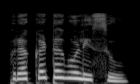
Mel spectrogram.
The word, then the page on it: ಪ್ರಕಟಗೊಳಿಸು: kannada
